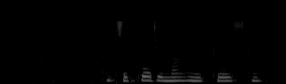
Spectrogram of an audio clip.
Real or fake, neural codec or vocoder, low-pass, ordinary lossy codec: fake; codec, 16 kHz, 0.5 kbps, FreqCodec, larger model; none; none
